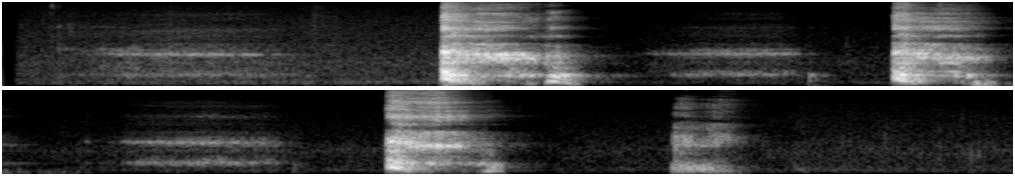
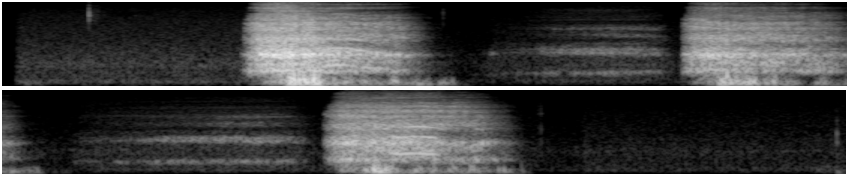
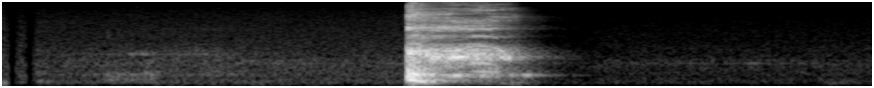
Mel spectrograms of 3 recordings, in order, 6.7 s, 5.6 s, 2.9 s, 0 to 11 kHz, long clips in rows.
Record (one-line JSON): {"three_cough_length": "6.7 s", "three_cough_amplitude": 32647, "three_cough_signal_mean_std_ratio": 0.25, "exhalation_length": "5.6 s", "exhalation_amplitude": 21171, "exhalation_signal_mean_std_ratio": 0.33, "cough_length": "2.9 s", "cough_amplitude": 31689, "cough_signal_mean_std_ratio": 0.24, "survey_phase": "beta (2021-08-13 to 2022-03-07)", "age": "18-44", "gender": "Male", "wearing_mask": "No", "symptom_cough_any": true, "symptom_new_continuous_cough": true, "symptom_runny_or_blocked_nose": true, "symptom_sore_throat": true, "symptom_fatigue": true, "symptom_fever_high_temperature": true, "symptom_headache": true, "symptom_change_to_sense_of_smell_or_taste": true, "symptom_onset": "3 days", "smoker_status": "Never smoked", "respiratory_condition_asthma": false, "respiratory_condition_other": false, "recruitment_source": "Test and Trace", "submission_delay": "1 day", "covid_test_result": "Positive", "covid_test_method": "RT-qPCR", "covid_ct_value": 17.2, "covid_ct_gene": "ORF1ab gene", "covid_ct_mean": 17.6, "covid_viral_load": "1700000 copies/ml", "covid_viral_load_category": "High viral load (>1M copies/ml)"}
